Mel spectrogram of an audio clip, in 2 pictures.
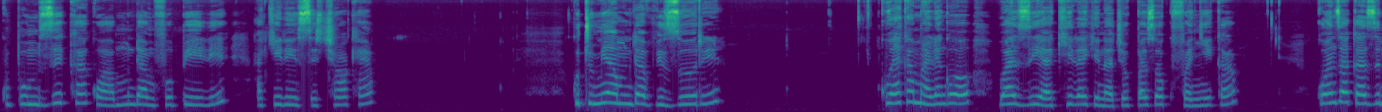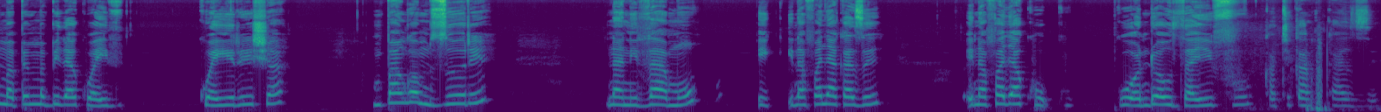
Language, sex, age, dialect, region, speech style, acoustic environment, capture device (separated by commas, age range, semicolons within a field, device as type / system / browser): Swahili, female, 25-34, Kenya - Mombasa, Kenya, happy; nervous; focused, nature, mobile / Linux / Chrome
